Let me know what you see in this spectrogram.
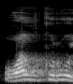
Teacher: وَاذْكُرُوا، یہاں پر دیکھیے ذال ساکن حرف ہے تو پیچھے والے متحرک حرف واؤ سے مل کر پڑھا جائے گا۔ قرو میں رو کو پر پڑھیں گے اور واؤ مدہ ہے، اسے ایک الف کے برابر کھینچیں گے۔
